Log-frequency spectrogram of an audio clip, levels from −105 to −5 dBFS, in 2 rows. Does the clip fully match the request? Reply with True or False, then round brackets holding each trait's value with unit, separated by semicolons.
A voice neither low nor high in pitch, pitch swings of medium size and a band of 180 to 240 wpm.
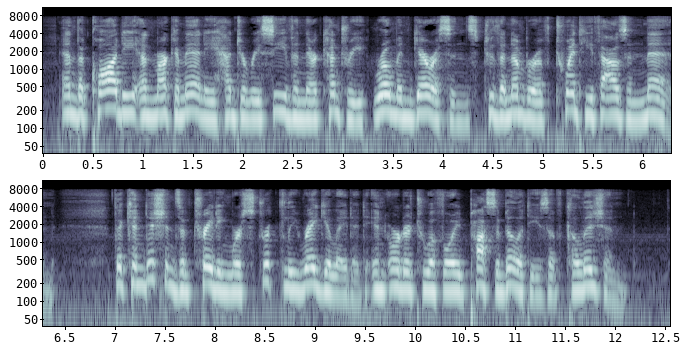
False (155 Hz; 3.2 semitones; 160 wpm)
